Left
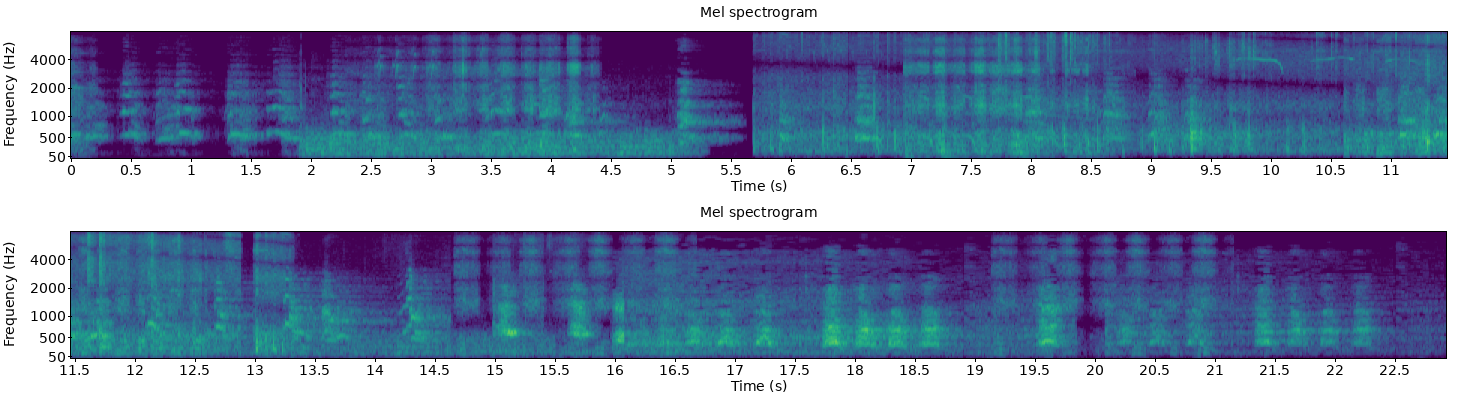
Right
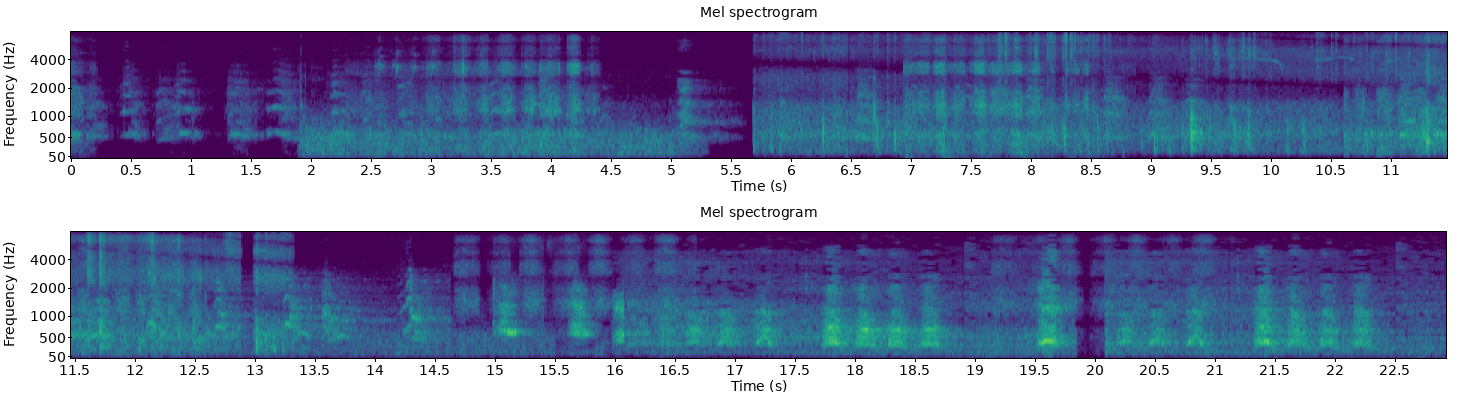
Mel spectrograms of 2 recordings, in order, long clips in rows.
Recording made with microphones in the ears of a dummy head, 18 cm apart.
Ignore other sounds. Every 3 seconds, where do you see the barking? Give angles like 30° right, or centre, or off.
70° left, 70° left, 70° left, 70° left, 60° left, 30° left, 30° right, 60° right.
